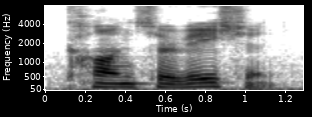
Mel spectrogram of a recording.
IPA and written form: ˌkɑːn.sɚˈveɪ.ʃən (Conservation)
